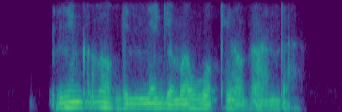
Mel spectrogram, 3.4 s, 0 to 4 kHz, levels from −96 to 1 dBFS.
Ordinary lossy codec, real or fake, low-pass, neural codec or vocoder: Opus, 16 kbps; fake; 3.6 kHz; codec, 24 kHz, 1.5 kbps, HILCodec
